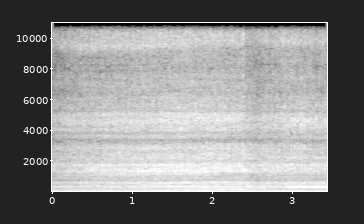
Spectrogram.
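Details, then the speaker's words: Kawasaki KLR650 Gen 2 with SW-Motech skid plate, after fixing skid plate vibration: riding on road through about 3500–3700 rpm, steady single-cylinder thump pulling cleanly with no buzz or rattle from the skid plate. "nothing nothing so far so good let's get her out on the highway let's vibrate the heck out of this sucker should be hearing it right here nice nothing"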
